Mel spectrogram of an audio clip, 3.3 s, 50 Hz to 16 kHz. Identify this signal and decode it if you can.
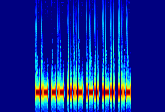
Morse code, heard as a keyed tone, about 44 wpm, 700 Hz. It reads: KK4LLV
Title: USA Call Signs - 6 Characters - 4x Character Spacing - 45wpm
